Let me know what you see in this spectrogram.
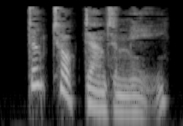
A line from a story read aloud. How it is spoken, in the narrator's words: she says sharply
